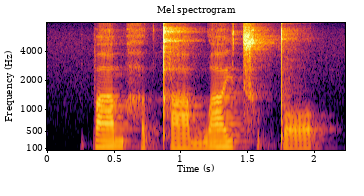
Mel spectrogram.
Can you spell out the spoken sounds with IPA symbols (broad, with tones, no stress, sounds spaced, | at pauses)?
p aː˥ m h ɐ˨˥ k̚ t̪ʰ aː˨˧ m w aː˥ j t͡sʰ ʊ˥ k̚ t̪ ɔː˨˥ k̚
